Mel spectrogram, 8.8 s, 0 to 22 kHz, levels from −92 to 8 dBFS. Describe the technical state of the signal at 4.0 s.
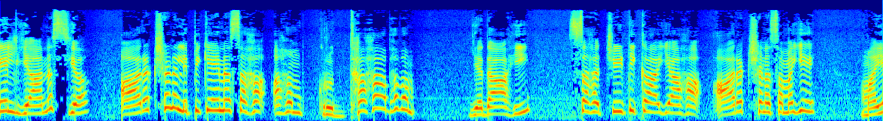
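At 4.0 s the speech shows gain pumping, which runs through the whole clip. The level swings by around 15 dB. The room noise sits about 43 dB below the speech, and loud and soft parts end up closer in level, so the sound is squashed. Likely cause: excessive input gain tamed by a fast limiter.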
